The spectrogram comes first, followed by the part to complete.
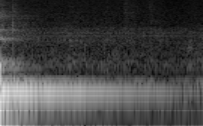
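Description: A single sustained low musical note that fades out steadily over about two seconds.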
